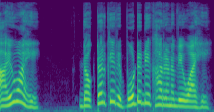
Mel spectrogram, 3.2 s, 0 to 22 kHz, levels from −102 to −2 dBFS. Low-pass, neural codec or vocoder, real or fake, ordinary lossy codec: 19.8 kHz; none; real; none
